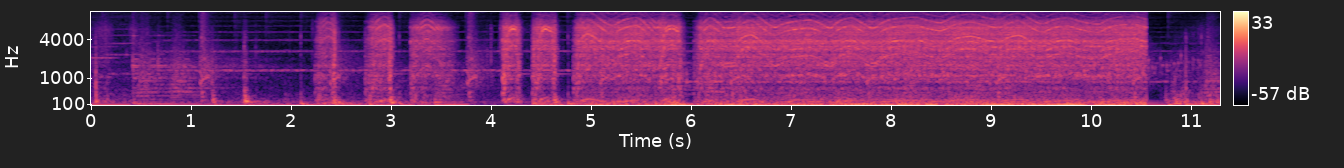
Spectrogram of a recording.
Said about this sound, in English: These are all steel rivets, so they're not exactly the easiest to drill out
